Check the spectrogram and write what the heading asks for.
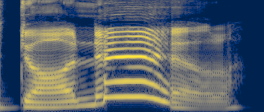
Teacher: the correct pronunciation of our name is darnell accent on the last syllable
